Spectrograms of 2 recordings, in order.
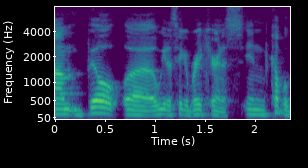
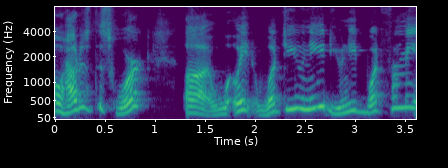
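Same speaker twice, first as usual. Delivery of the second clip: stammering, swooping, confused and clueless voice; 9 semitones higher than usual. Mimicking a grocery store shopper who doesn't know the line: imitating a confused shopper. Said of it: "They're like".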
